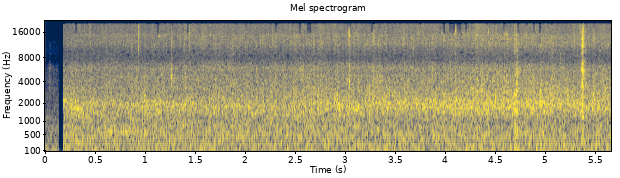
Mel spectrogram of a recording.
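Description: Steady rain falling in Trieste, Italy, a dense even hiss of drops on surfaces with a few sharper splashes, close and continuous throughout.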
